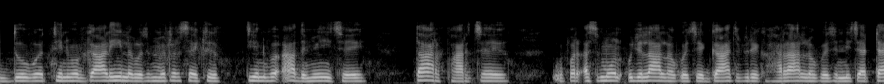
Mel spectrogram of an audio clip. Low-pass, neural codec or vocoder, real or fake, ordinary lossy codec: none; codec, 16 kHz, 4.8 kbps, FACodec; fake; none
